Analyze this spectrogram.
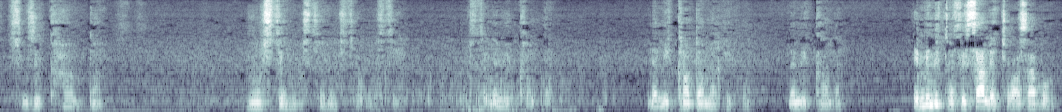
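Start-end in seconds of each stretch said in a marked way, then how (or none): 2.5-4.9 much softer fading roasting; muttered. Acted. Seething to himself, soft muttering. 4.9-8.4 whispered let me calm down; quiet self-calming. Acted. Calming himself before the crowd, whispered. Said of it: "I cool my temper".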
